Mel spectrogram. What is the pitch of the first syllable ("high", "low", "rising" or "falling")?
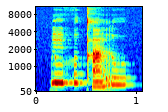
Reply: high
